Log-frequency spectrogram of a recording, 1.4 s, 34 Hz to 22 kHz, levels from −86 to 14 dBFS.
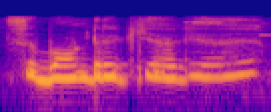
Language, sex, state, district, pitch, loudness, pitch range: Hindi, male, West Bengal, Alipurduar, 265 Hz, -15 LUFS, 250-295 Hz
